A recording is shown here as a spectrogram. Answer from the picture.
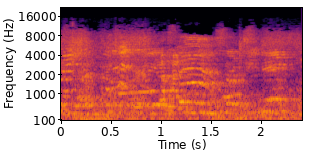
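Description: Several children's voices at once, chattering and calling out over each other while they play.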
